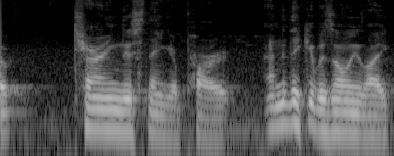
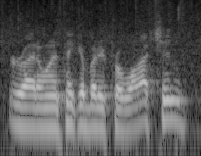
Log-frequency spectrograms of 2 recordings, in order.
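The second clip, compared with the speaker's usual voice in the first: upbeat outro; 4 semitones higher, faster than usual. Acted. Channel sign-off outro.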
